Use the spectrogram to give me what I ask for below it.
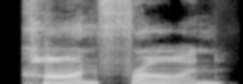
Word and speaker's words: confrontation: The correct stress pattern is confront tia tion with the strongest emphasis on the third syllable. Say it slowly first. Confrontation. Now hear it inside a natural sentence at speed. I really don't do well with confrontation. Try saying that yourself, matching the rhythm, letting that third syllable rise slightly in pitch the way natural stress does.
